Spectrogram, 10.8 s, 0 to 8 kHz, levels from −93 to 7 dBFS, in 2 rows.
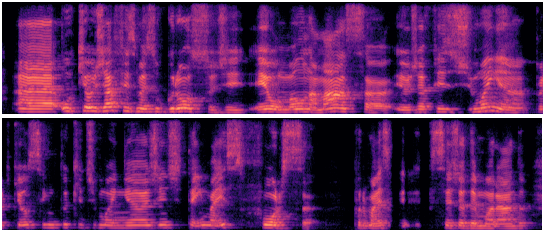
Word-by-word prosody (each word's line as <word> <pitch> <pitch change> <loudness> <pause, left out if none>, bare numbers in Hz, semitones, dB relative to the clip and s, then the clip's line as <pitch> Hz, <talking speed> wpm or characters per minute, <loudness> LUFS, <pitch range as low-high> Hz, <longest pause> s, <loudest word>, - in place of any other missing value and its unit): hã, 200 -1 +6
o 225 - -3
que 245 - -3
eu 250 0 +5
já 260 +2 +5
fiz, 255 -4 -3
mas 205 -1 +1
o 215 - -7
grosso 215 -2 +1
de 160 0 -6
eu 190 +1 +5
mão 185 +3 0
na - - +1
massa 225 -9 +3
eu 165 -1 -2
já 190 +2 -1
fiz 195 -1 -4
de - - -5
manhã, 175 - 0
porque 185 0 -7
eu 200 - -4
sinto 205 +1 -8
que 210 -1 -17
de 200 0 -13
manhã 185 0 -4
a - - -1
gente 195 +1 -7
tem 390 - -4
mais 405 +2 -2
força, 200 - 0 0.4
por - - -10
mais - - -1
que 425 - -16 0.2
seja 180 -1 -3
demorado, 160 0 -1
195 Hz, 195 wpm, -22 LUFS, 180-215 Hz, 0.4 s, hã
